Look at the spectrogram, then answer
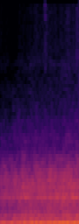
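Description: The Arctic train from Norway to Stockholm, Sweden rolls on with a steady, loud low rumble and broad rushing noise, heard briefly and continuously.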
